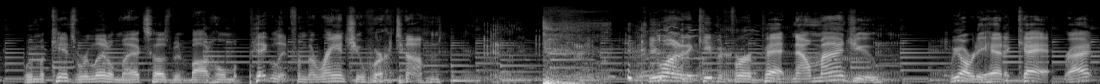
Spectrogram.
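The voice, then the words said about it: Put-on Southern accent. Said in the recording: “it's a Southern accent”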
